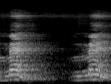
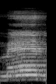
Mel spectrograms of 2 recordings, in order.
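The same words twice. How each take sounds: First: ম্যান with a short, light vowel. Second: ম্যান with a long, stretched vowel. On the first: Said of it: "আমরা কি বলবো?". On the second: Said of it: "এটা long sound হয়ে যাবে". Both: Shown as a demonstration.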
